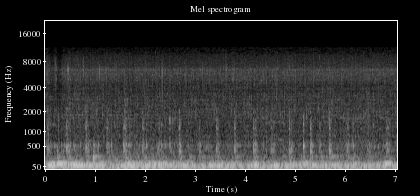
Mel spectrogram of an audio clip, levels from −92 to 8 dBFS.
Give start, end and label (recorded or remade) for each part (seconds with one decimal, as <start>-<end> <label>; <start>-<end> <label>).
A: 0.0-7.0 recorded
